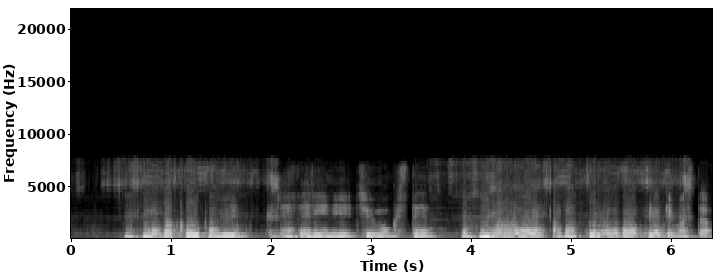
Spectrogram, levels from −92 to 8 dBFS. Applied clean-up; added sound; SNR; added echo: neural separator model SepFormer DNS4.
